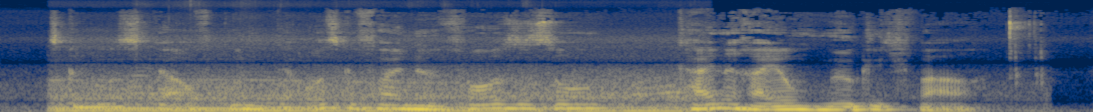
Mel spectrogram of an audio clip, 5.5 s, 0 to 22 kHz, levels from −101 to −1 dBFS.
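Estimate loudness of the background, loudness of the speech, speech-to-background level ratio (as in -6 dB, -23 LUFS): -29.5 LUFS, -24.5 LUFS, 5.0 dB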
